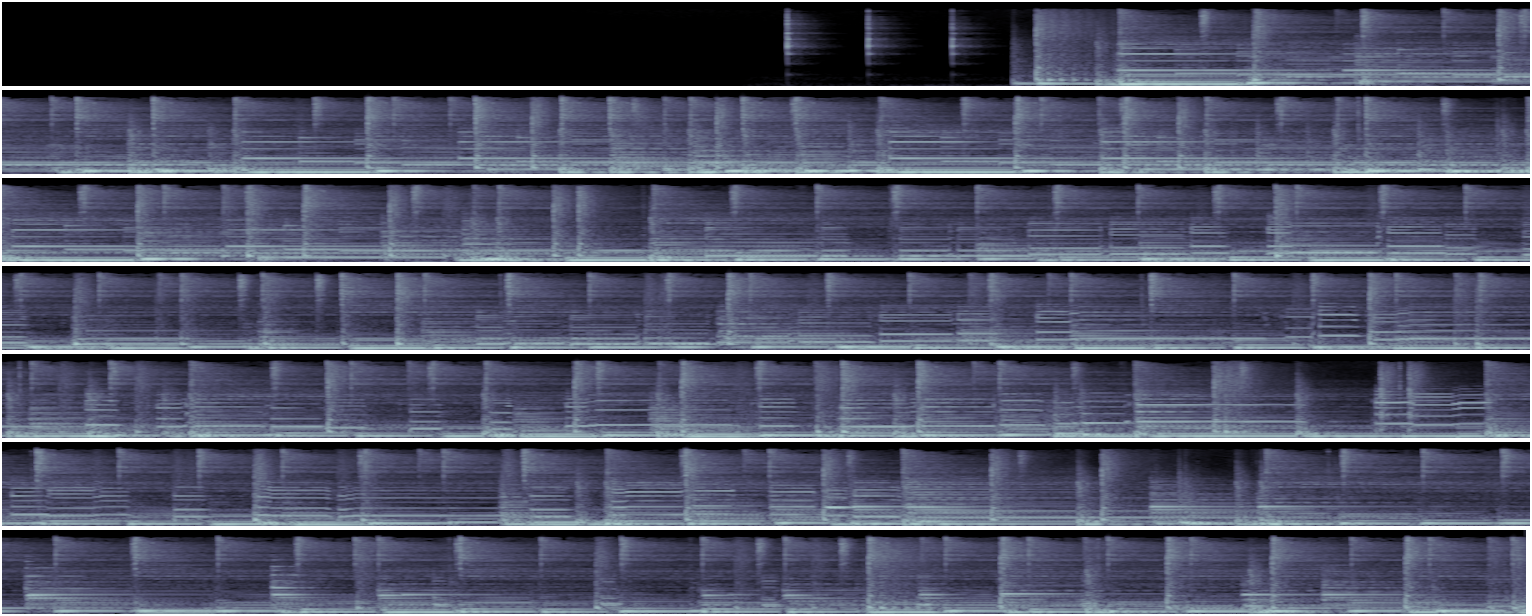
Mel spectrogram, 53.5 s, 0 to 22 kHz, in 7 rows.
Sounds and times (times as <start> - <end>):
Music: 3.9 - 53.4.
